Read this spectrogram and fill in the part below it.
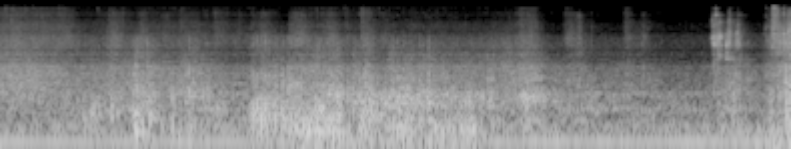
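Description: Heavy boots crunch through snow.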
